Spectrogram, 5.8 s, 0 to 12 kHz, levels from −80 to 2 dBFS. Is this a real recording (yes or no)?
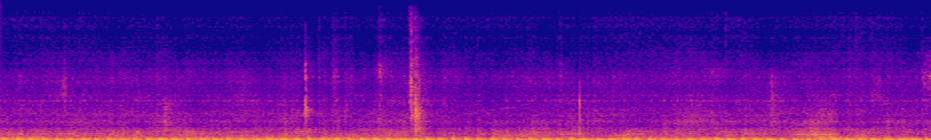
no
